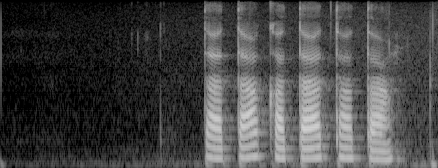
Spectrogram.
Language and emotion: Russian, neutral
